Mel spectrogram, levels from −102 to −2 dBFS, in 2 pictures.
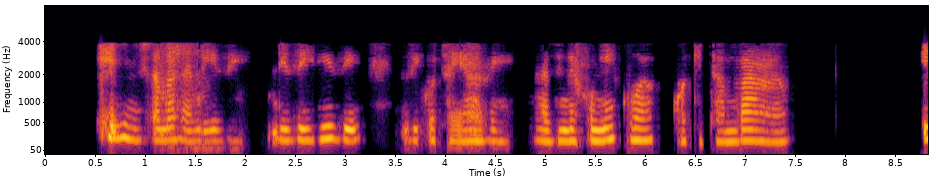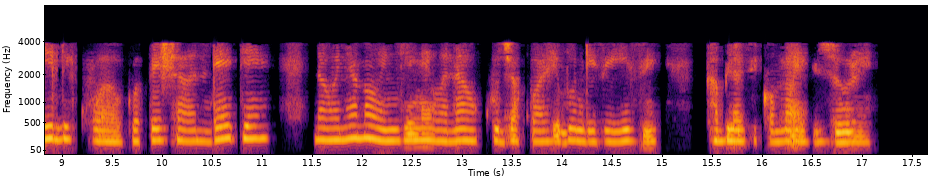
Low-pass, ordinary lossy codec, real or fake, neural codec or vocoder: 7.2 kHz; AAC, 16 kbps; fake; codec, 16 kHz, 2 kbps, X-Codec, HuBERT features, trained on balanced general audio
